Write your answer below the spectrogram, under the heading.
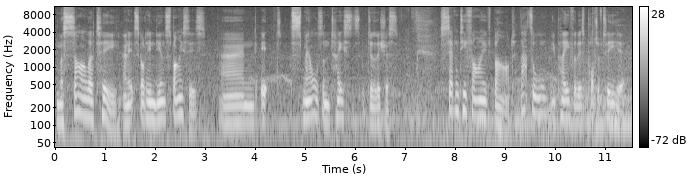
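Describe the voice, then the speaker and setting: With a British accent and lively intonation, a man talks very slowly in a medium pitch over noticeable background noise. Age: 60s. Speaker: travel vlogger. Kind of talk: casual vlog commentary. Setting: tea shop.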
